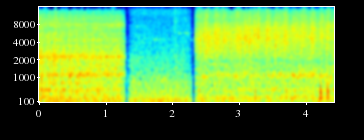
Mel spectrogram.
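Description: Small electric four-wheel-drive robot platform driving, its drive motors whining steadily over rolling and outdoor noise. The sound changes abruptly twice as clips cut, with a quieter stretch in the middle.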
